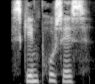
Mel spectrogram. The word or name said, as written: skinproces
